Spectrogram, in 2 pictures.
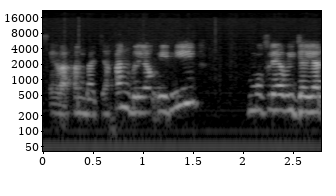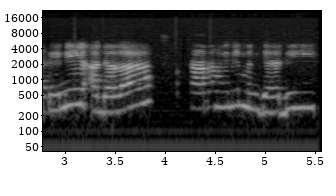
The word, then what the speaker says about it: Mufliha Wijayati: Sering ada ini Mufliha Wijayati, Mufliha Wijayanti ya. Ya. Sering baca seliweran namanya Mufliha Wijayati atau Mufliha Wijayanti. Oke, biar tidak salah penulisannya, pelafalannya, saya akan bacakan. Beliau ini, Mufliha Wijayati ini adalah sekarang ini menjadi tenaga pengajar di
